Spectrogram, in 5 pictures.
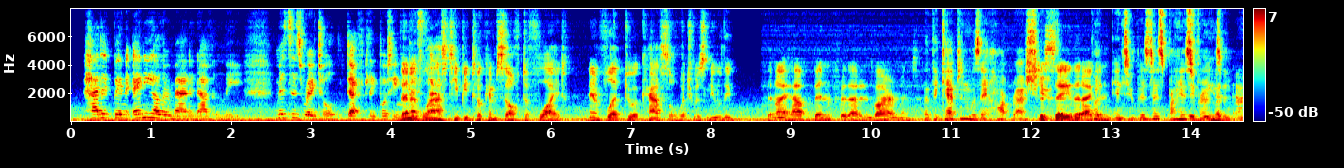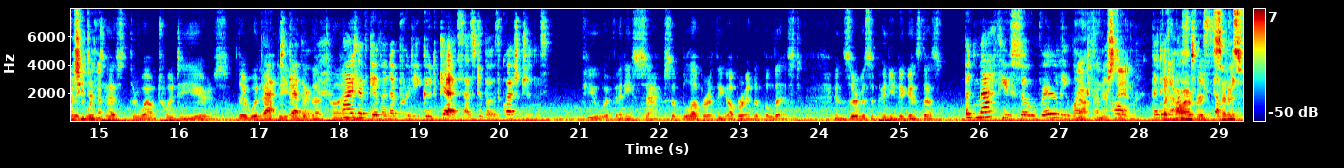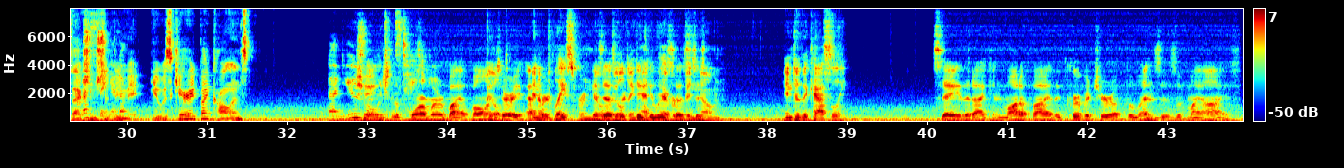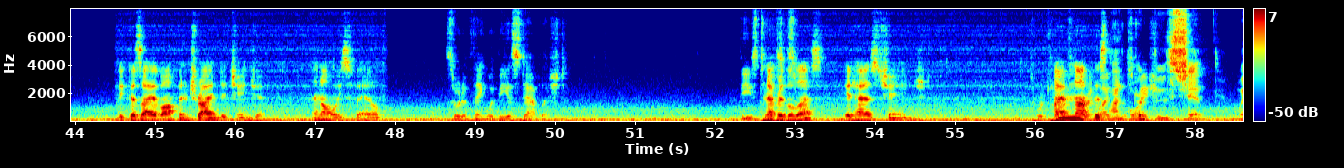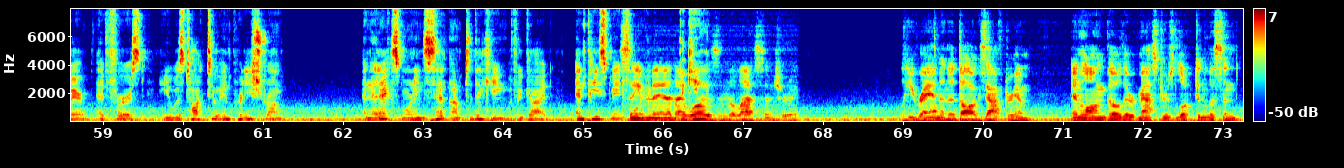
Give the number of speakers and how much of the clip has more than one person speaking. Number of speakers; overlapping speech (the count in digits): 5, about 22%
